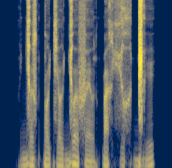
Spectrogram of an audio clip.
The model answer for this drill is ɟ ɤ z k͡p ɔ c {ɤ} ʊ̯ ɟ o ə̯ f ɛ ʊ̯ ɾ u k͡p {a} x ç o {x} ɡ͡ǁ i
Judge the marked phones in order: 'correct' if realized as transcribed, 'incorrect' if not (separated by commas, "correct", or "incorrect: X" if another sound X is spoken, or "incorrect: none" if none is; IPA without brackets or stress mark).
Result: correct, correct, correct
